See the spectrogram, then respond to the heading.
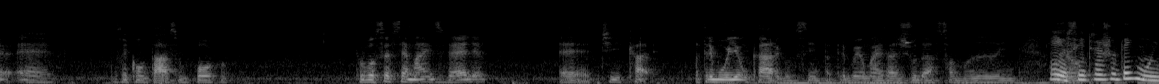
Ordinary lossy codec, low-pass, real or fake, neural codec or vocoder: none; none; real; none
